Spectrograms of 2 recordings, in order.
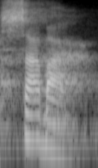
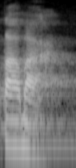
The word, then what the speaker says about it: Sa Bà: là tiếng Ấn Độ tiếng Phạn chúng ta đã âm cái chữ sah là sa Bà người bát độc là sa bà nhưng mà khi người miền Nam và người Trung đọc á thì đọc là ta bà cho nên quý vị hay đọc á ta bà giáo chủ hay là cõi Ta Bà nhưng mình Nếu mình đọc cái âm đúng chữ Phạn đó là sa Bà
